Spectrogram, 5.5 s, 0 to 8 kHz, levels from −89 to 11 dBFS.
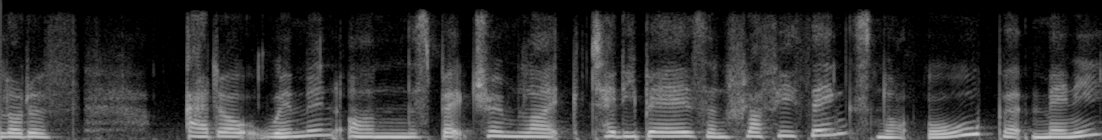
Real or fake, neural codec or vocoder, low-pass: real; none; 7.2 kHz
